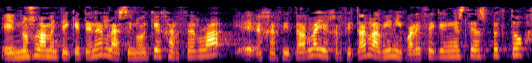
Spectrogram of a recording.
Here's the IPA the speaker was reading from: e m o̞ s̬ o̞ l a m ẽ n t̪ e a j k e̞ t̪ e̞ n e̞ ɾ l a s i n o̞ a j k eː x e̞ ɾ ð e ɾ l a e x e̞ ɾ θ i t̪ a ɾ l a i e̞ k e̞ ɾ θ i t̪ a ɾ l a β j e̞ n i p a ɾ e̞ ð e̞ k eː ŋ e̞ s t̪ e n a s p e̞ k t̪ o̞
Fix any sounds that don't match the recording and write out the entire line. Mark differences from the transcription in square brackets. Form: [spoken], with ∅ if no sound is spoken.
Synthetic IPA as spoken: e [n] o̞ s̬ o̞ l a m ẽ n t̪ e a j k e̞ t̪ e̞ n e̞ ɾ l a s i n o̞ a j k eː x e̞ ɾ [θ] e ɾ l a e x e̞ ɾ θ i t̪ a ɾ l a i e̞ [x] e̞ ɾ θ i t̪ a ɾ l a β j e̞ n i p a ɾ e̞ [θ] e̞ k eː ŋ e̞ s t̪ e [∅] a s p e̞ k t̪ o̞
